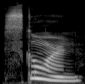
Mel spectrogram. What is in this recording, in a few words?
"scorn", english spelling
